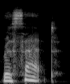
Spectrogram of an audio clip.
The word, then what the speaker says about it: recette: The French recette, which appears to be the original of our receipt, is pronounced like it, and yet all the French books have recipe instead.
